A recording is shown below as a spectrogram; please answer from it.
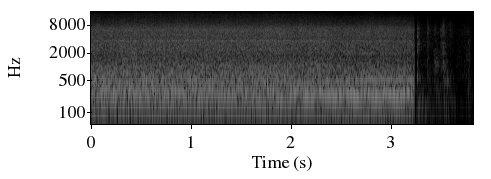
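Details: International 1440 combine running with the head hooked up after a new feeder belt and pulley were fitted: a steady, even drone and smooth mid-pitched hum, then a clean shutdown, nothing knocking or slipping.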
